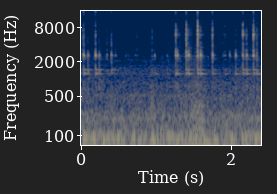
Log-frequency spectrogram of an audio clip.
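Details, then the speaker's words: Toyota Land Cruiser LC200 AC blower: quick, light tinny ticks and rattles in uneven bursts over a low hum from a loose plastic part with play. Fix is pushing the silver pin down onto it. "hear that one? This one is loose."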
